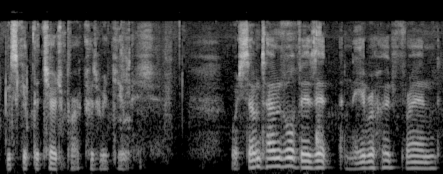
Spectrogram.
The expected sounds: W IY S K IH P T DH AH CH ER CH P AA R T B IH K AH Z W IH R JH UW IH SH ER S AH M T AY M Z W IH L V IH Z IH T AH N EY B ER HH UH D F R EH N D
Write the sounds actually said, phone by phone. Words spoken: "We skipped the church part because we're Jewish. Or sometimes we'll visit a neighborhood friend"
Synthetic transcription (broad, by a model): W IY S K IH P DH AH CH ER CH P AA R K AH Z W IH R JH UW IH SH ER S AH M T AY M Z W IH L V IH Z IH T AH N EY B ER HH UH D F R EH N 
